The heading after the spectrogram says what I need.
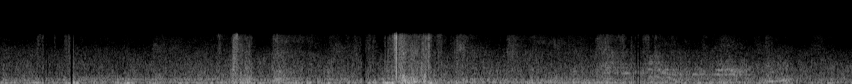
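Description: Heavy codec damage throughout: the audio sounds muffled, hoarse and narrowband, likely Opus compression falling back to its speech (SILK) mode at a low rate, around 12 kbps.

Loose connector crackle at 0.37 to 0.74 s, 3.45 to 3.86 s and 6.18 to 6.56 s: a faulty contact repeatedly breaks the signal, producing irregular bursts of scratchy crackle.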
